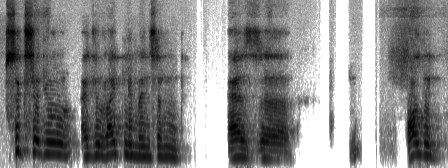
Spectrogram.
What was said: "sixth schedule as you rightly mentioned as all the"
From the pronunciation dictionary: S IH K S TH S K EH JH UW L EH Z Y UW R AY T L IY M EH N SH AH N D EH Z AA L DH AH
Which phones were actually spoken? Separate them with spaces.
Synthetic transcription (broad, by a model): S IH K S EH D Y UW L EH Z Y UW R AY T L IY M EH N SH AH N D EH Z AA L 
